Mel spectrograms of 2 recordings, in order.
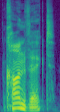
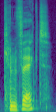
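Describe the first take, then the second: First: The stress is on the first syllable. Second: The stress is on the second syllable. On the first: It is used as a noun. "the second's a noun" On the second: It is used as a verb. "the first word of the pair is a verb"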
